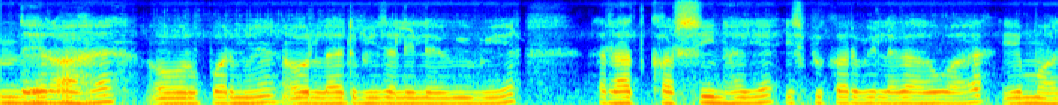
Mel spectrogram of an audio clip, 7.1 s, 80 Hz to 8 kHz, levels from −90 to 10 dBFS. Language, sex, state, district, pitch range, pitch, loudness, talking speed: Hindi, male, Bihar, Kishanganj, 150-160 Hz, 155 Hz, -18 LUFS, 210 wpm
